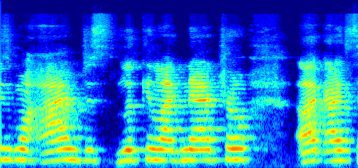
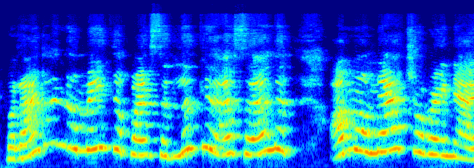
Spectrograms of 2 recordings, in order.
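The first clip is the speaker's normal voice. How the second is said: higher pitched pleading; whiny protest; 9 semitones higher, faster than usual. Retold or imitated. Asked to go live without makeup, higher whiny protest. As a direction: plead with a whine. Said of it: "I'm like".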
